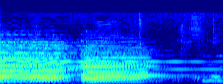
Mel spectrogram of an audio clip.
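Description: Piano holding a chord, then striking one last chord about a second in that fades away: the close of a song's accompaniment.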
